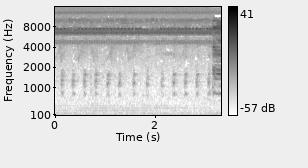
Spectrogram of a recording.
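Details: Red junglefowl in the Ramadan breeding season, with an F1 decoy hen luring wild cocks: a rapid even series of about fourteen low clucks, then a sudden harsh burst at the end, with a steady high hum behind.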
